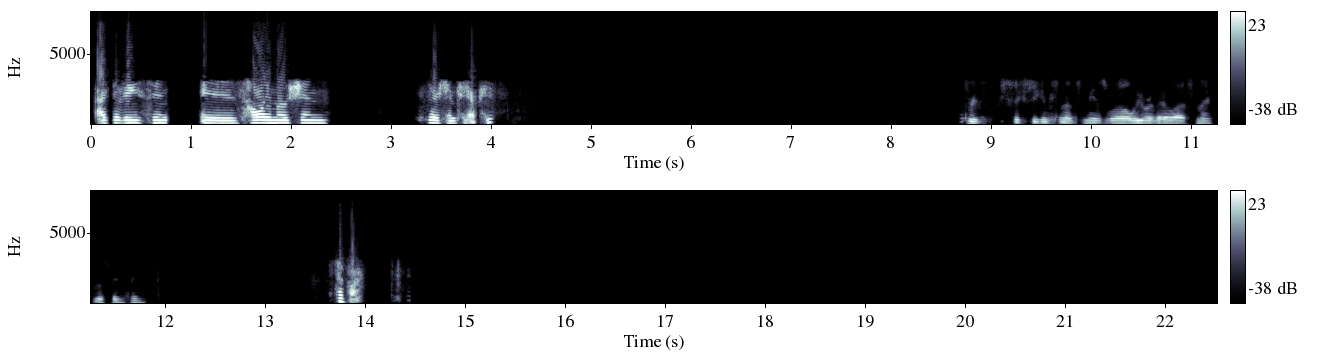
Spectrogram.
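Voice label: Sheriff West County, scanner audio trunk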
